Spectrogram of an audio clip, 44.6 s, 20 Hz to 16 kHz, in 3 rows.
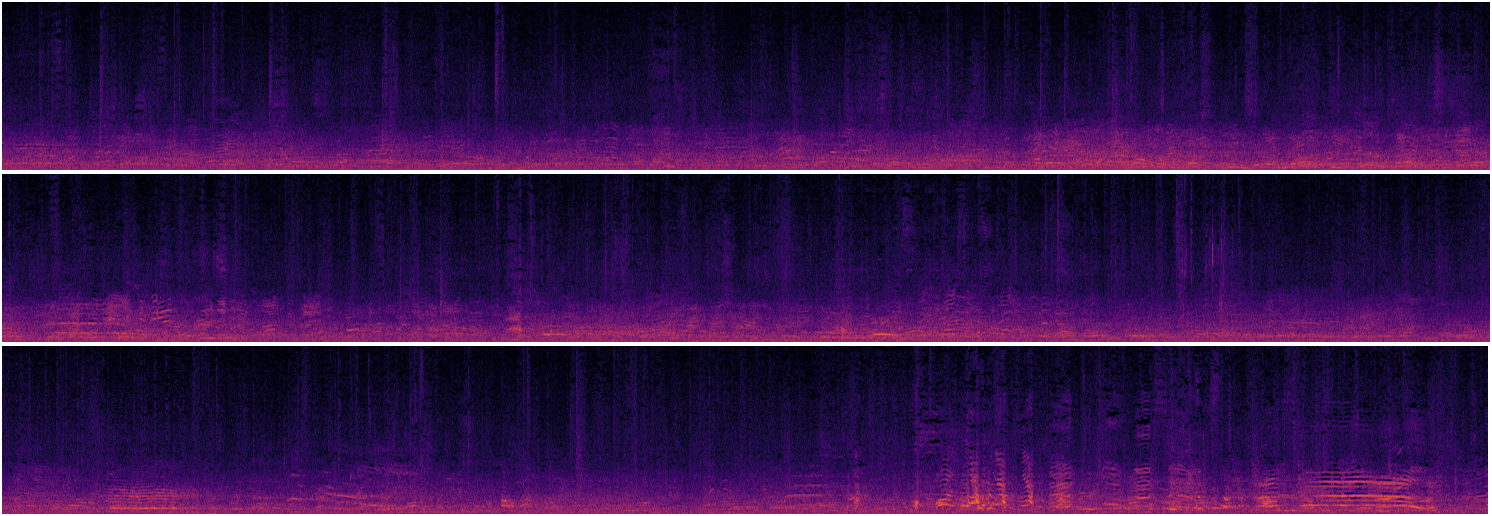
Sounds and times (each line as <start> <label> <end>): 0.0 crowd ext medium drunk 44.6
